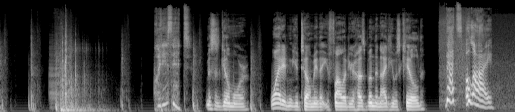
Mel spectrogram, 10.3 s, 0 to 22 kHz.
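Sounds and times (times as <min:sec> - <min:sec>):
door being pushed shut: 0:01.0 - 0:02.3
speech: 0:03.1 - 0:10.0.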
